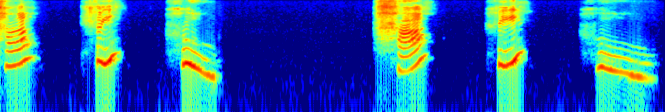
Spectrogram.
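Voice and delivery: ہا، ہی، ہو with a strong airy ح; breathy h drill. Shown as a demonstration. Teacher demonstrates the ح sound for students. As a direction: push air for each ح sound. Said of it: "ہا کی آواز کیسی ہوتی ہے".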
